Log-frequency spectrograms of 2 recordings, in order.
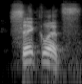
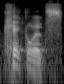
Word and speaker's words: cichlids: ram I always get this one get this name wrong cichlids there we go I always want to say kick 'let's did you see Google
